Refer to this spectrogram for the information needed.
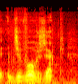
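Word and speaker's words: Dvořák: Então, ele nasceu onde hoje é a República Tcheca é um compositor chamado Antonin Dvorak. Escreve Dvorak, né, com AK, mas pronuncia-se Dvorak.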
